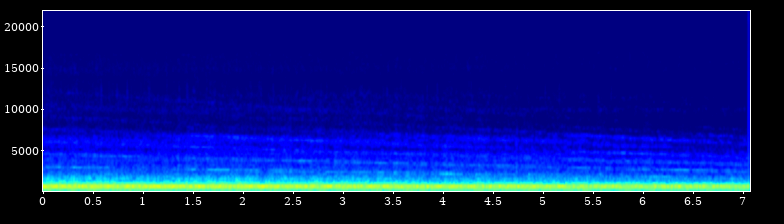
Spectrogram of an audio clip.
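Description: Constant rumbling roar with a droning hum held through the spin, pitch barely changing: the drum bearings are worn out.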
